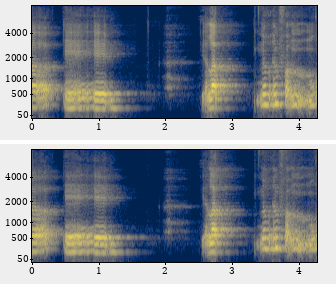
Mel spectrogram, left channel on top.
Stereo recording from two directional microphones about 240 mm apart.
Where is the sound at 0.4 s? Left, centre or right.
Left.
